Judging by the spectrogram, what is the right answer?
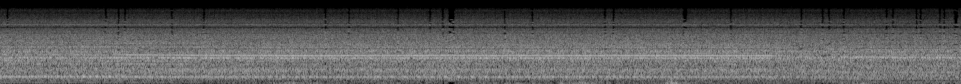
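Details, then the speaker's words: Mercedes-Benz S211 M272/M273, after an oil pickup tube O-ring replacement cured the cold-start rattle: once warm at 800 rpm idle, a rhythmic metallic tapping remains, audible up to about 1200 rpm. Cause not pinned down. "however once the car is warm and idle drops down to 800 RPM very noticeable like rhythmic metallic tapping noise is still there"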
